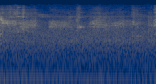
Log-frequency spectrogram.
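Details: Early morning at a Tonga flying fox colony as bats return to roost: a steady wash of high, hissing screeches and squabbling chatter, many voices overlapping with brief louder bursts.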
